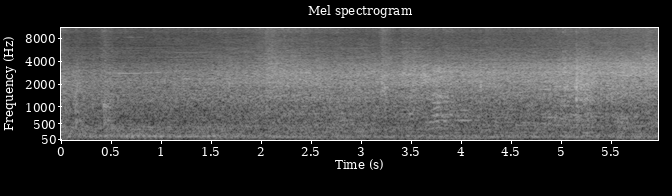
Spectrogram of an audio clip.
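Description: Motorbikes and street traffic rumble steadily nearby.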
